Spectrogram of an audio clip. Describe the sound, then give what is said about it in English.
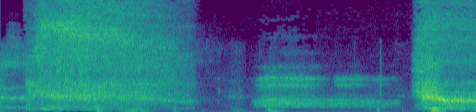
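Loud, heavy gasping breaths, a few long ragged inhales and exhales separated by brief pauses, breathy and strained with no talking. “That's say, yo, you should stop fucking breathing, man. You're sucking up all the goddamn air.”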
